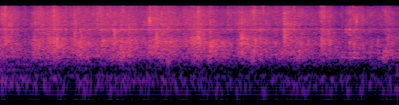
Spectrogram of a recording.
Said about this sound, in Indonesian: Tepuk tangannya yang meriah buat Tuhan kita.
